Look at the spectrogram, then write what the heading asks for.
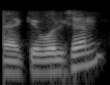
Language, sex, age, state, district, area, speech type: Bengali, male, 60+, West Bengal, Nadia, rural, conversation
